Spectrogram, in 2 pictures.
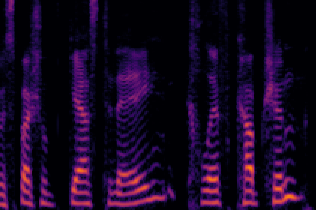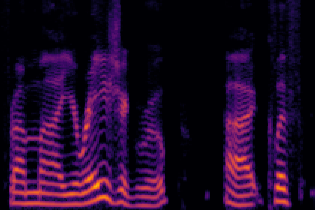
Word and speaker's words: Kupchan: We have a special guest today, Cliff Cupchin from Eurasia Group. Uh Cliff, did I get the last name pronunciation right?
